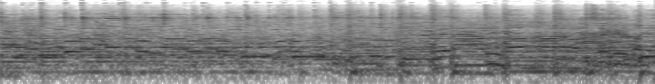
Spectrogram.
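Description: Live folk dance band playing a quick tune, a fiddle carrying the melody over a steady beat.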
